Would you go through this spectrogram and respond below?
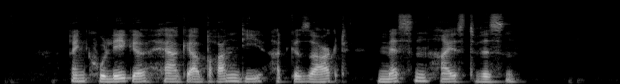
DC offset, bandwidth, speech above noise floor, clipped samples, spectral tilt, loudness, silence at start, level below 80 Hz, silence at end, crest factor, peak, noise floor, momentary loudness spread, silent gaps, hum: under 0.1%; 11.5 kHz; 43 dB; under 0.1%; -5.5 dB/octave; -24 LUFS; 0.7 s; -66 dBFS; 1.05 s; 20 dB; -6 dBFS; -67 dBFS; 12 LU; none; none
